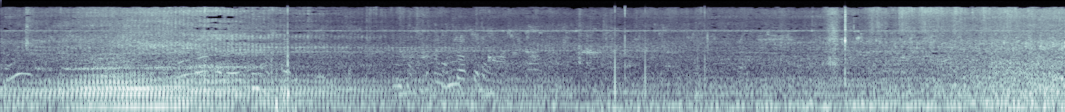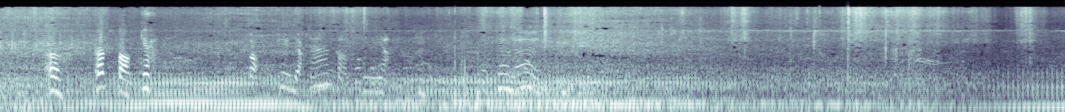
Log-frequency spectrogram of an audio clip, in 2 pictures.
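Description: Women talk casually nearby.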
